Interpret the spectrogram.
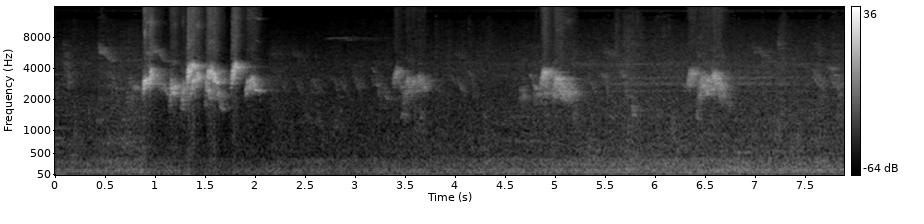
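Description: Small bird chirping: a quick run of high chirps about a second in, then single chirps every second and a half or so.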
